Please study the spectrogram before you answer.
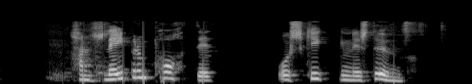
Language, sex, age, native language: Icelandic, male, 12, Icelandic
